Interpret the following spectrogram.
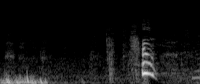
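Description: Husky gives a short, high whine that drops in pitch about one and a half seconds in. A brief low rumble comes at the very start.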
